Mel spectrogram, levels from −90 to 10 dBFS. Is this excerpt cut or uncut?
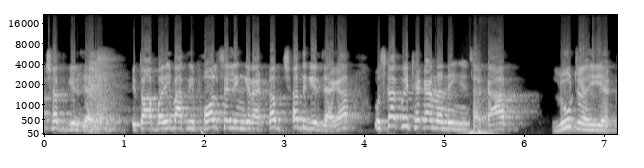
cut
